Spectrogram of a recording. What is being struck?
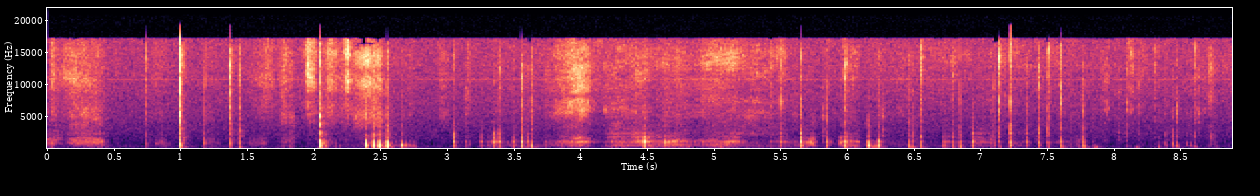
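Cloth-covered hardcover book.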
